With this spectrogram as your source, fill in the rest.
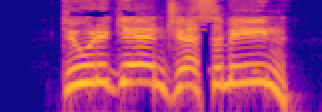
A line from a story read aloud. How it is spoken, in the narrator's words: I yelled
